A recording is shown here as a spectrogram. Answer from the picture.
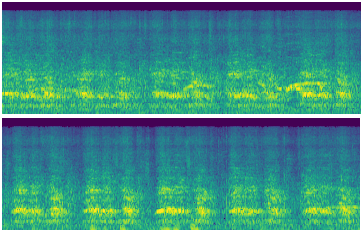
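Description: A large crowd applauds, cheers and shouts continuously after the president of El Salvador announces he will run for the presidency, a dense roar of many voices with rhythmic chanting surges, loud and sustained throughout.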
